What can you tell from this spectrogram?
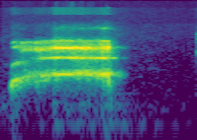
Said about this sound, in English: The screaming goat.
